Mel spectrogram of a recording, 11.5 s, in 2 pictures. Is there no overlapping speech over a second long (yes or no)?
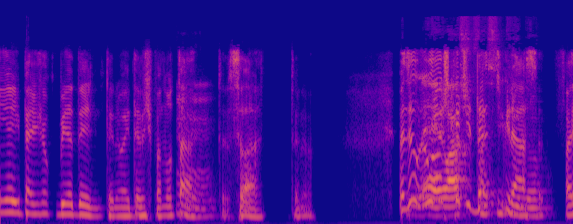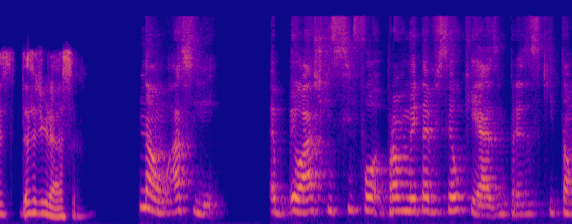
no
